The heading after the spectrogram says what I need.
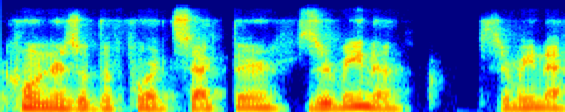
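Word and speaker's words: Czarina: Is Zarina or is it Zarina. I Zarina. noticed that a lot of people tend to really overpronounce the czar part, so they say Okay.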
